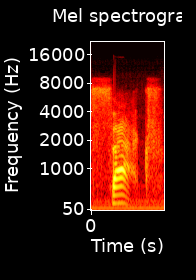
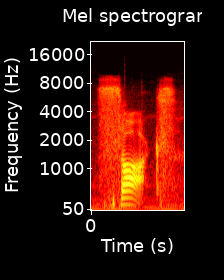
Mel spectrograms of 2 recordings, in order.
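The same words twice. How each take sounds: First: SACKS with a flat a, as in "backs", for socks; regional vowel imitated. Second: Said in the usual way. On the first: Teasing her word for socks, "sacks" with a front a. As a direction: stretch "sacks" with a short front a. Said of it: "She says sacks". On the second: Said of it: "she doesn't say socks".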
